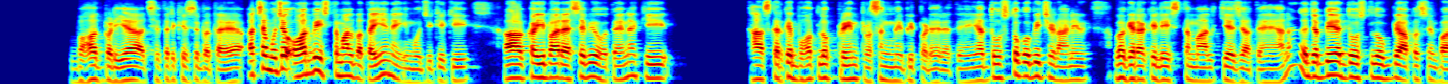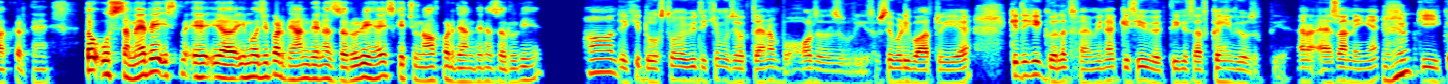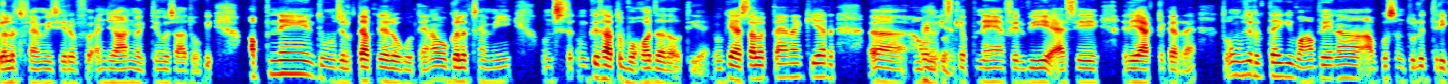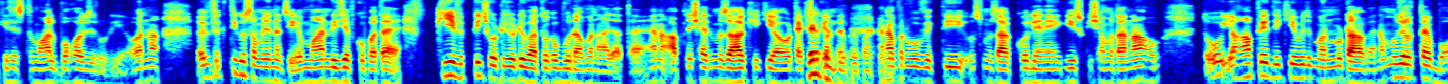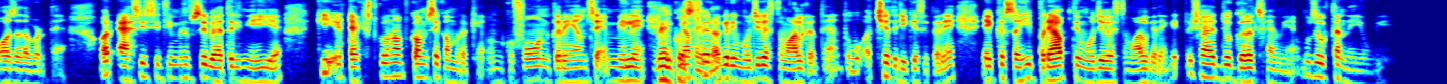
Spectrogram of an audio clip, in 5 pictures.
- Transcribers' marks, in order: in English: "रिएक्ट"; in English: "टेक्स्ट"; in English: "टेक्स्ट"; in English: "इमोजी"; in English: "इमोजी"
- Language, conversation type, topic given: Hindi, podcast, टेक्स्ट संदेशों में गलतफहमियाँ कैसे कम की जा सकती हैं?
